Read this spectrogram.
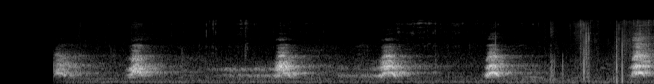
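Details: Dog left on an upstairs apartment landing at Prado apartments, barking as a nuisance: six sharp mid-pitched barks spaced about a second apart, with some clicking and knocking noises near the end.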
